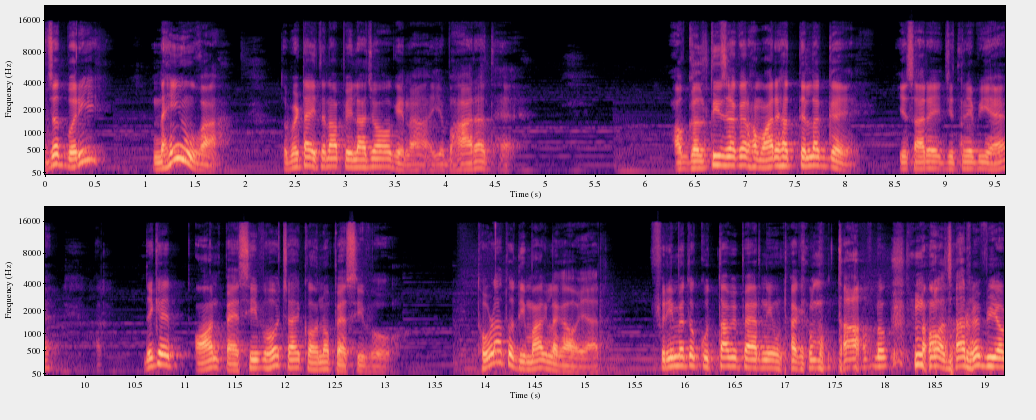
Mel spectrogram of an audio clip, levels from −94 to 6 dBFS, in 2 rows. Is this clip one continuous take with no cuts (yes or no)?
no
